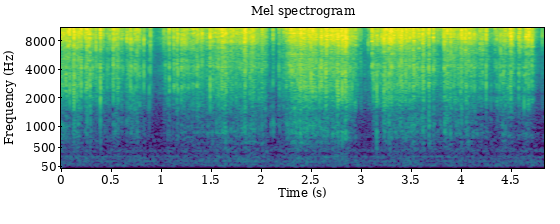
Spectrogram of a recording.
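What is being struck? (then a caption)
Aluminium foil-wrapped tube. Fingertips and nails scratch along a crumpled aluminium foil tube, crinkling the foil. The result is a steady, dense, bright crackling rustle with almost no low end, easing briefly at a few moments before picking back up.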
